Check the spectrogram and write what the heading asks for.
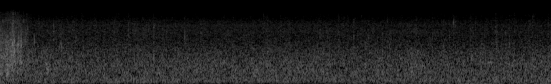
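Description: Steady, even hiss of outdoor noise, with a brief louder rush at the very start.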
